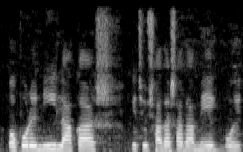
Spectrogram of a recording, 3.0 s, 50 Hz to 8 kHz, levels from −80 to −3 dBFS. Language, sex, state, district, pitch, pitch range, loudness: Bengali, female, West Bengal, Jhargram, 205 Hz, 195-205 Hz, -15 LUFS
